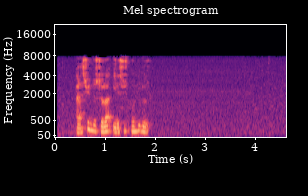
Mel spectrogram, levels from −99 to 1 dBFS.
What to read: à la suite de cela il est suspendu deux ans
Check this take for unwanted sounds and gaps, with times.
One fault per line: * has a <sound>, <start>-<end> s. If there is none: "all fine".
all fine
